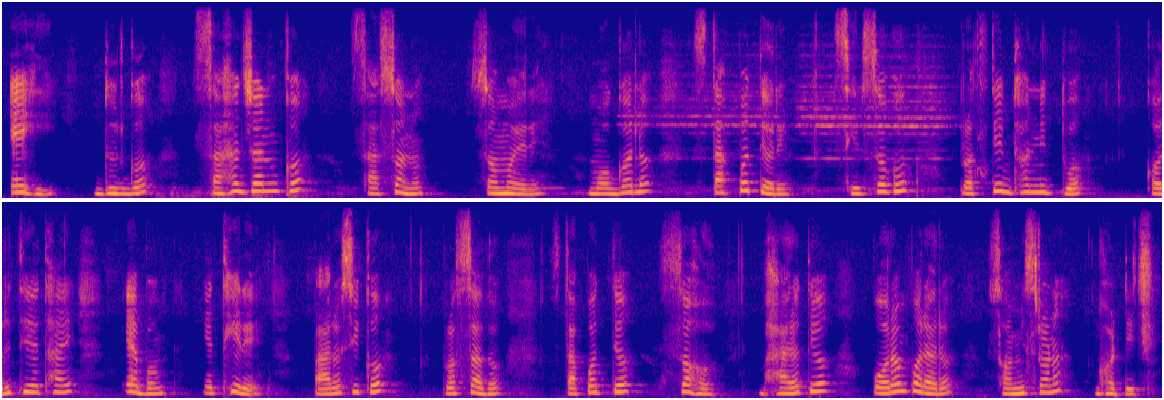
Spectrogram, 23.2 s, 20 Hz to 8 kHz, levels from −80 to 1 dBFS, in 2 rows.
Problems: background sounds at intervals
